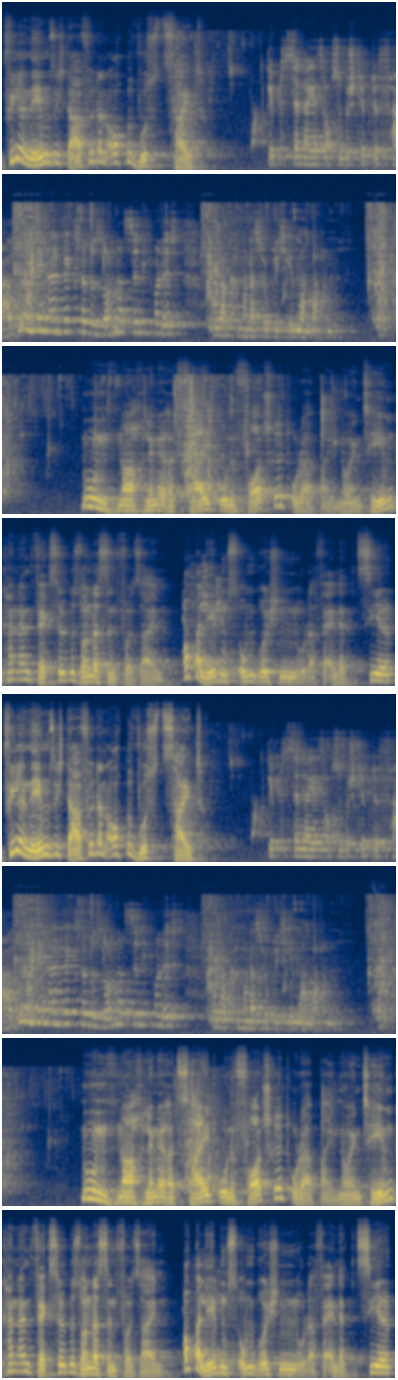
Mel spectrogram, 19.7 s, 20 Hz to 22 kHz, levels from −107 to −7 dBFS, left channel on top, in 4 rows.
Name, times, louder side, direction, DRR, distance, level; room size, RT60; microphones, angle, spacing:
voice 1, 0.0-2.5 10.8-19.6, right 4 dB, 45° right, 12 dB, 0.5 m, -28 dB
sound 1, 2.0-3.2 3.6-3.7 4.7-4.8 5.0-6.2 6.7-6.8 7.0-7.1 7.4-9.0 9.5-10.7 11.0-11.3 11.6-11.7 12.0-13.4 13.8-14.1, left 4 dB, 85° left, 2.0 m, -42 dB
voice 2, 3.3-9.1 17.0-17.6, left 2 dB, 65° left, 1 dB, 3.7 m, -40 dB
18.0 x 14.5 x 2.4 m, 0.77 s
head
